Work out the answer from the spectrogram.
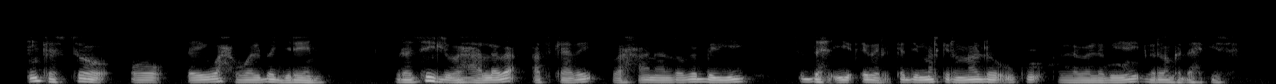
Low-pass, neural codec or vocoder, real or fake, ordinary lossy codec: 3.6 kHz; none; real; none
